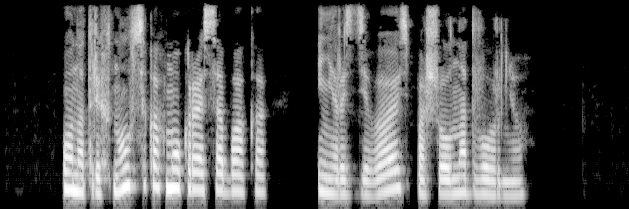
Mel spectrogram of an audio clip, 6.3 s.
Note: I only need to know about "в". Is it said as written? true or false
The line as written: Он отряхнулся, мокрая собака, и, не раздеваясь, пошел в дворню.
false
